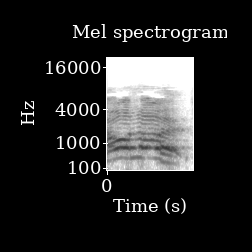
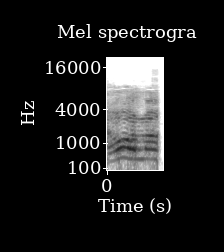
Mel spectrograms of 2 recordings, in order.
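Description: First: Said in the usual way. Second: Laughing oh lord. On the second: Retold or imitated. Retelling her panic over phone.

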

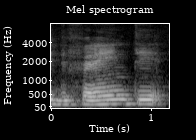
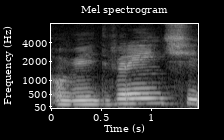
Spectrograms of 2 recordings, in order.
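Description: First: Diferente slowly with a plain final t, difeˈrenti; Mozambican pronunciation. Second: Diferente slowly with a final tch, difeˈrentchi; imitating Brazilian. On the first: Shown as a demonstration. Mozambican host giving his own diferente, plain final t. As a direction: say diferente your own way, slow, clean t. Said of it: "Nossa língua". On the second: Mozambican host mimicking the Brazilian diferente, final tchi. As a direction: copy the Brazilian diferente, slow, ending in tchi.

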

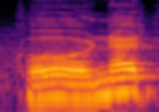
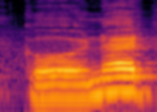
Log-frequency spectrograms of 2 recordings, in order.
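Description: Both takes have the same delivery.

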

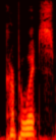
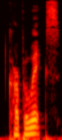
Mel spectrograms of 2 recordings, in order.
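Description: First: Karpowicz as CAR-po-witch, ending in "ch"; second pronunciation attempt. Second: Karpowicz ending in an "iks" sound, like CAR-po-iks; unsure try at Karpowicz, W dropped, ending "iks"; stumbling pronunciation. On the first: Reader correcting a Marine's surname, Karpowicz tried as CAR-po-witch. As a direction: sound the W in Karpowicz and end on "witch". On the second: Reader attempting a Marine's surname, Karpowicz stumbled as CAR-po-iks. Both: Real, not acted. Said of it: "I cannot pronounce some of these names".

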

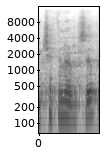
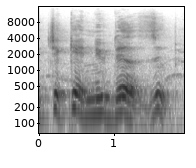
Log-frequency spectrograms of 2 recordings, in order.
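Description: First: Said in the usual way. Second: Hammed-up French accent; badly faked French accent. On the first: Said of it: "I don't know why I would". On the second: Vlogger announcing tonight's dinner, mock French accent. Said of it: "That's my French accent".

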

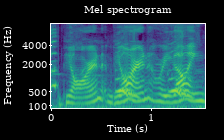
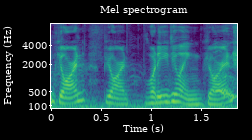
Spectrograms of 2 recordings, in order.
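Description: First: Calling out. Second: Said in the usual way. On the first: Pretend. Player calling after Bjorn as he walks away, loud call. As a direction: call the name out louder with a rise.

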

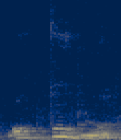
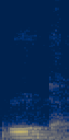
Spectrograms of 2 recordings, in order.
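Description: First: Said in the usual way. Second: "October" with a long pause after "Oc"; syllable by syllable. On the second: Shown as a demonstration. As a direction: break "October" into "Oc... tobre". Teacher splits the word for learners.

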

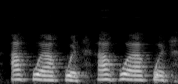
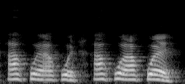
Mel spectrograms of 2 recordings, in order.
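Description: No difference in how they are said.

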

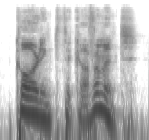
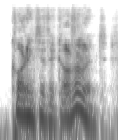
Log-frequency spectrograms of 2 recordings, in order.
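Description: First: Said in the usual way. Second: Lower, softer, quicker repeat; quiet aside. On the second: Real, not acted. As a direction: drop it into a quick, low aside. Muttered repeat as a sceptical aside.

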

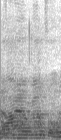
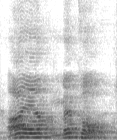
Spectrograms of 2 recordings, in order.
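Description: First: Said in the usual way. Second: Drawn-out, showman's slow reveal; slow title announcement. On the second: Shown as a demonstration. Magician announcing his trick name, slowly and dramatically. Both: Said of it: "I call this first trick".

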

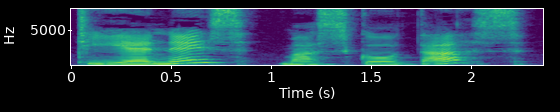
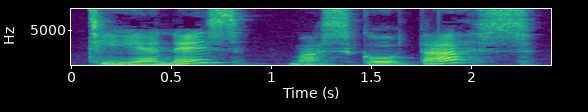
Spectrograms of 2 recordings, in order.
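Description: First: ¿Tienes mascotas? said slowly and loudly with a rising question tune; slow, loud model of ¿Tienes mascotas? to be echoed; Spanish pronunciation. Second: ¿Tienes mascotas? said slowly with a rising question tune; slow, clear model of ¿Tienes mascotas? for the class to copy; Spanish pronunciation. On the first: Teacher repeats the question for pupils to copy, slow and loud. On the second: Teacher models the question for pupils to repeat, slow and clear. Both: Shown as a demonstration. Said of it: "Everybody repeat after me".

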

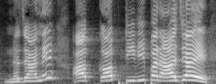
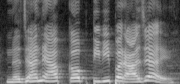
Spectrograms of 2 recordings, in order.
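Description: First: Louder, slow, dramatic shayari delivery of "ન જાને આપ કબ ટીવી પર આ જાએ"; emphatic repeat. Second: Said in the usual way. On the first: Shown as a demonstration. Comedian repeating the fan's shayari line, louder and slow. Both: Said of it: "repeats the couplet line for effect".

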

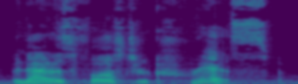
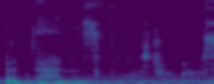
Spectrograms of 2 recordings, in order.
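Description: First: Said in the usual way. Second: Very soft, savoring whisper; awed whisper. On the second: Real, not acted. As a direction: whisper the dessert to yourself, relishing it. Repeats dish in awe.

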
